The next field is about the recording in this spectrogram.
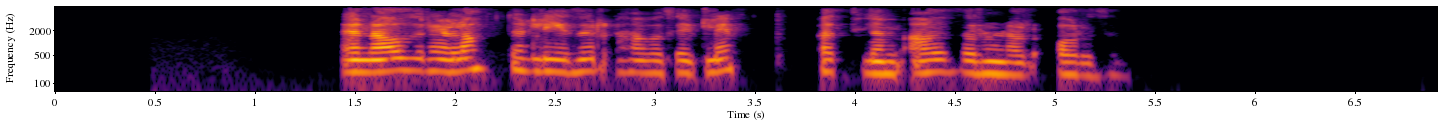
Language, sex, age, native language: Icelandic, female, 60-69, Icelandic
